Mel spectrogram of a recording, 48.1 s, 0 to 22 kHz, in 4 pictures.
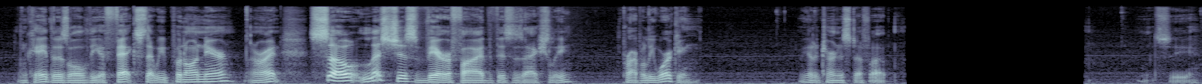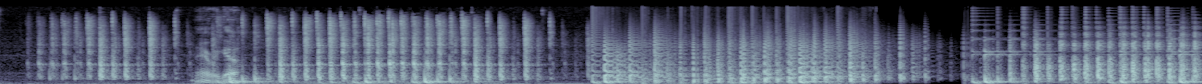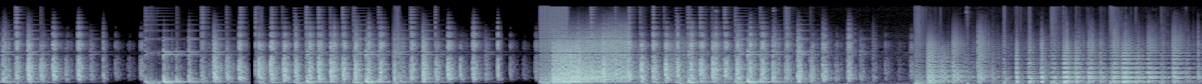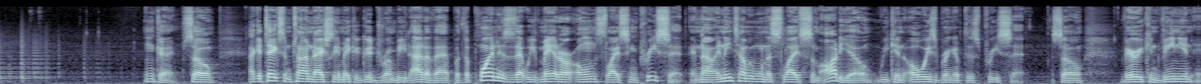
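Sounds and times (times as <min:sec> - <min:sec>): processed drum hits: 0:12.4 - 0:37.2.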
